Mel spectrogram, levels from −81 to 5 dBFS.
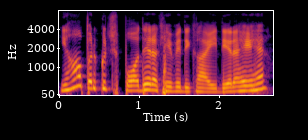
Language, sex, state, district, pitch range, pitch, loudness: Hindi, male, Jharkhand, Ranchi, 150-220 Hz, 175 Hz, -13 LUFS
